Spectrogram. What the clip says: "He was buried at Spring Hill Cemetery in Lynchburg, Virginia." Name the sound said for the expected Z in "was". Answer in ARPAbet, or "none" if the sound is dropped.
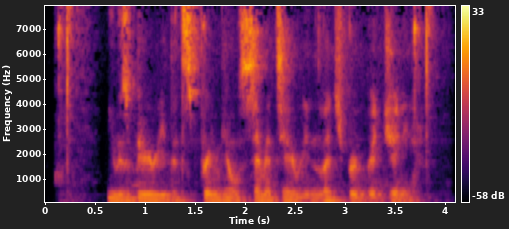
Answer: Z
